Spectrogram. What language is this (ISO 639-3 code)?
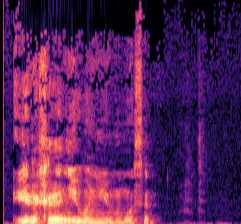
kab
